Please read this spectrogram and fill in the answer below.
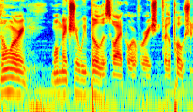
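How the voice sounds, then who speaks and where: A man puts on a raspy character voice at a very deep, low pitch. Clear background noise is present. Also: moderate pace. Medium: actual play.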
